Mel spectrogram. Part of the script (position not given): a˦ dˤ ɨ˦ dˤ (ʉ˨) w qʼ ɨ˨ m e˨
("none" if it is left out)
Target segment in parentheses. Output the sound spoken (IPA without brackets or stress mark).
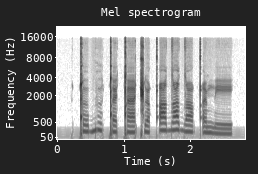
ʉ˨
